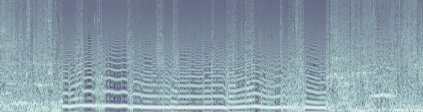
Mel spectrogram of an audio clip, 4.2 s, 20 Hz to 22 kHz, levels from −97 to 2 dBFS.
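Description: Speech, heavily distorted from start to finish by a float read as integer fault. The waveform is flattened into a nearly square shape sitting at an almost fixed, high level, so the audio is very loud and harsh, and the background noise comes through as loud as the speech itself. The pitch contour can still be followed. The likely cause is 32-bit floating-point samples being interpreted as 32-bit integers, so sign and exponent bits set each sample's value.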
